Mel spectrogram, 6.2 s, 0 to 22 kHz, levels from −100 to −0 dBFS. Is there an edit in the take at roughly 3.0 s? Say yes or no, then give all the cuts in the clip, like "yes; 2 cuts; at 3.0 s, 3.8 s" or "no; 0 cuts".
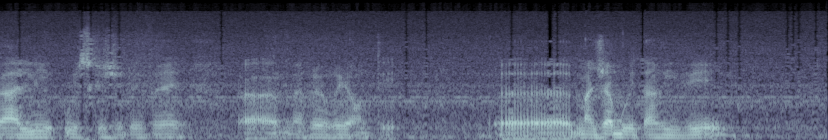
no; 0 cuts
